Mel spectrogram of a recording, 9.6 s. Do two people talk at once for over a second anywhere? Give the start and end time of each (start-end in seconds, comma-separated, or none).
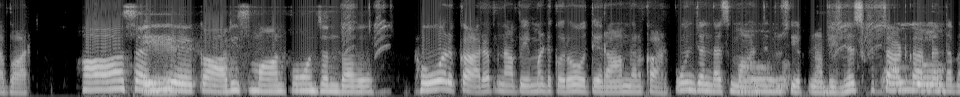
none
